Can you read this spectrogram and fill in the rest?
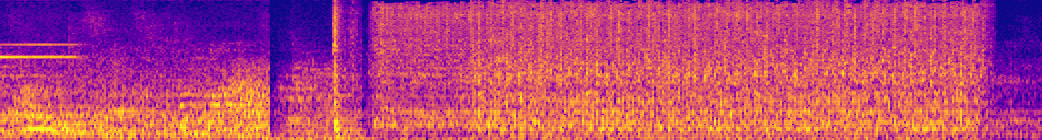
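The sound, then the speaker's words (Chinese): A banknote counting machine at a bank counter in Taiwan, counting out withdrawn money, whirs in a rapid, fluttering rattle: a short burst, a brief pause with a click, then a longer steady run lasting several seconds before it stops. “呃，我这一段是在民众到银行取号码牌，在大厅等候叫号声，嗯，然后叫号灯响后前往柜台领款点钞机的声音。”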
